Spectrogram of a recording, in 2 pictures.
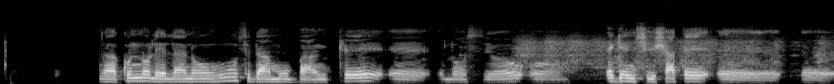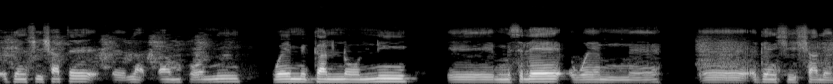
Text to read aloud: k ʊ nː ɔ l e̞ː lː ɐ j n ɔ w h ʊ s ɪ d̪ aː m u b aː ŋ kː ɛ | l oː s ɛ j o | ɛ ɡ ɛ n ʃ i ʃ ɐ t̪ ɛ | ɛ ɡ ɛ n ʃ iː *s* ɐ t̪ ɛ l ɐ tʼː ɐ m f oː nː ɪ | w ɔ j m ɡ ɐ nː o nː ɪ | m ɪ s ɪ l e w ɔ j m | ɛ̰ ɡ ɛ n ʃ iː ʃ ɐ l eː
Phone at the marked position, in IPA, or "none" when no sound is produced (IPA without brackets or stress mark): ʃ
